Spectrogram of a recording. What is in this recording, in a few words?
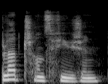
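"blood transfusion", British English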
